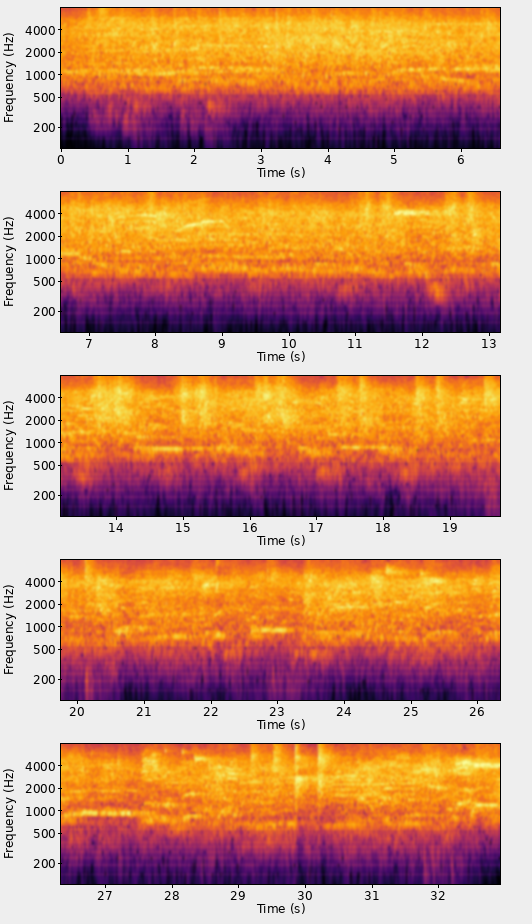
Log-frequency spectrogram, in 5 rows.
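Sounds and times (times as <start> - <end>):
large arena crowd cheering and clapping: 0.0 - 32.9
shouts and whistles: 7.6 - 9.4, 11.5 - 12.2, 32.3 - 32.9
basketball bouncing and squeaking: 19.5 - 20.4.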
